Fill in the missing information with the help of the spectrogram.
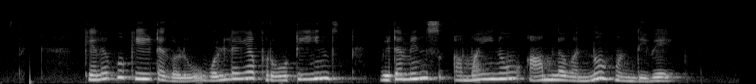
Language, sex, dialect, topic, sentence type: Kannada, female, Mysore Kannada, agriculture, statement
